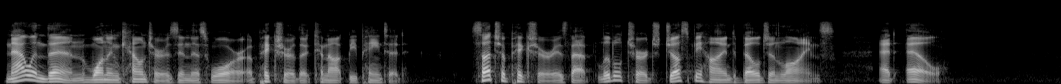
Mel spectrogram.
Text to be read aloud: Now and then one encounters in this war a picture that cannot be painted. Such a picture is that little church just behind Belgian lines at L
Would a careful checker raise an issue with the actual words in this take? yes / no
no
